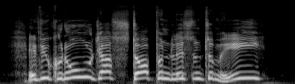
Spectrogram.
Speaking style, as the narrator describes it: he bellowed

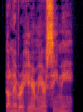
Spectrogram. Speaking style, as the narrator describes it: whispered to himself

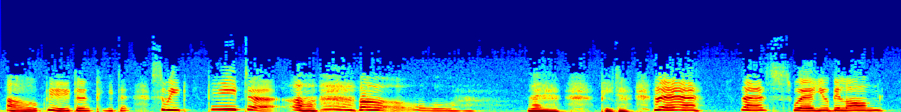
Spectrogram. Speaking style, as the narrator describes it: Lisa's cries

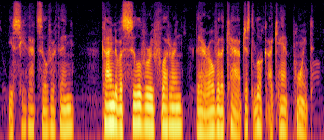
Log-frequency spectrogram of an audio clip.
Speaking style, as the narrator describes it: She whispered

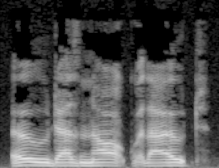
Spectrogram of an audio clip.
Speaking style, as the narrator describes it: growled

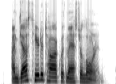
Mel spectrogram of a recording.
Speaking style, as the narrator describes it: I said quickly

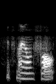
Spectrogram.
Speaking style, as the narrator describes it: she murmured

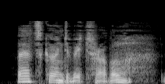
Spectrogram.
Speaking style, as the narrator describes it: Doxson said, sighing

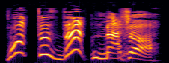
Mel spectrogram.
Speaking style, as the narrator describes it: she roared

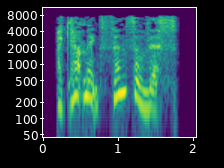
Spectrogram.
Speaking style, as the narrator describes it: she grumbles

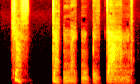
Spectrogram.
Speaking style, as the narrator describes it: growled Holly

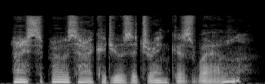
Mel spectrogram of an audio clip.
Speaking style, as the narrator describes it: Pivara said with a sigh

